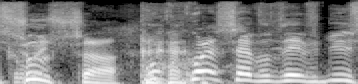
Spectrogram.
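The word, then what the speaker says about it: Soues: Ça s'écrit S-O-U-E-S, c'est bien ça? Sousse. Et on dit Sousse.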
